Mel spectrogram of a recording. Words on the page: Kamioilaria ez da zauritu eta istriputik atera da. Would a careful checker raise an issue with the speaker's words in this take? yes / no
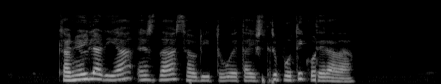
no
